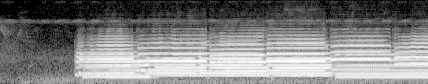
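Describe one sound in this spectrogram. A small brass group plays a slow, sustained tune outdoors.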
